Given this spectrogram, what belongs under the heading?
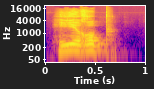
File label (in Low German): "hieropp", kaevels platt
